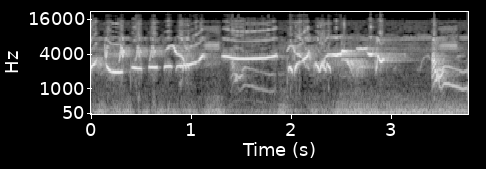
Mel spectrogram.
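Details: Oriental magpie-robin recorded in the wild forest, song meant to prompt silent captive magpie-robins to sing: clear whistled phrases, a long level note then gliding slurs and sharp chirps, over a low background rumble.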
